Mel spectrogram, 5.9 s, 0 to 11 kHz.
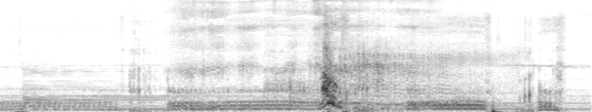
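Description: A large 52-kilo Alaskan Malamute dog growls low and continuously in an archive, rising into a sharper snarl midway before settling back into a steady rumbling growl. No voices are heard.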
